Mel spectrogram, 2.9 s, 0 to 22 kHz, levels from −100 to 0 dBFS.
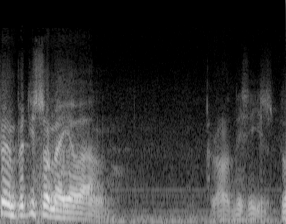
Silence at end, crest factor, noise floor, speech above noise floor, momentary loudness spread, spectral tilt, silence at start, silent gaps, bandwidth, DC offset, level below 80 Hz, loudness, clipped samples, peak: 0 s; 16 dB; -45 dBFS; 24 dB; 20 LU; -8.5 dB/octave; 0 s; none; 7.4 kHz; under 0.1%; -46 dBFS; -22 LUFS; under 0.1%; -6 dBFS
